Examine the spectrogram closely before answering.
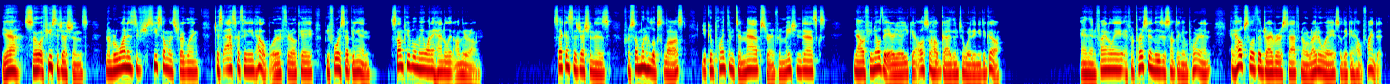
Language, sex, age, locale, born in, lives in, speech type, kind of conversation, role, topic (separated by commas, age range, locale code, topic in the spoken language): English, male, 30-34, en-US, United States, United States, read, expert-assistant, expert, How can you safely and responsibly use public transportation?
